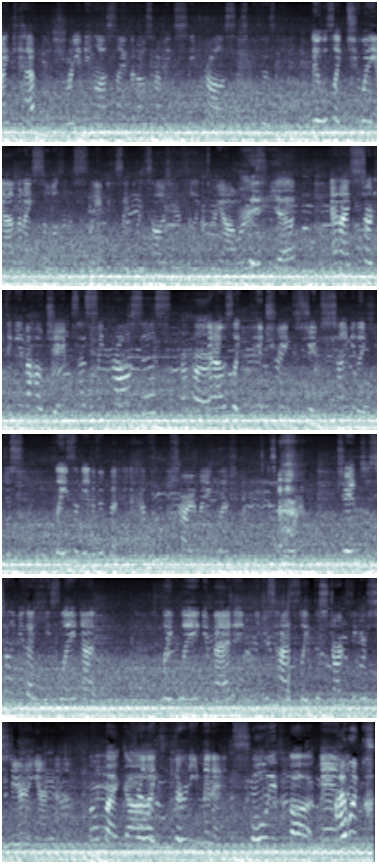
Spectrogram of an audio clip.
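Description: Road and engine noise inside a moving car's cabin: a steady low rumble with a constant hum, with voices talking over it.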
